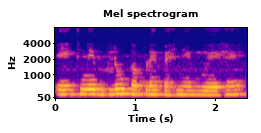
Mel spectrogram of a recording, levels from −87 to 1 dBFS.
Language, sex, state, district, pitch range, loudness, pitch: Hindi, female, Maharashtra, Mumbai Suburban, 170-185 Hz, -14 LUFS, 180 Hz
